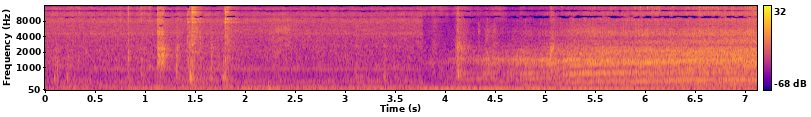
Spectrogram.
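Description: A few metal clinks as the antique Buffalo Forge hand-cranked blower is fitted to the forge's air pipe. Then, from about four seconds in, the blower is cranked and its geared fan spins up, giving a whine that rises in pitch and then holds steady.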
